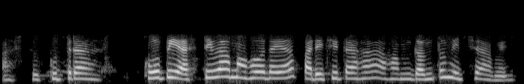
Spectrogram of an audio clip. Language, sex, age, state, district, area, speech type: Sanskrit, female, 30-45, Telangana, Karimnagar, urban, conversation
